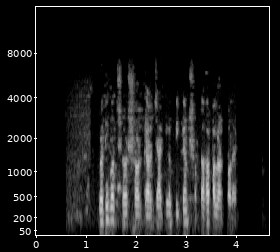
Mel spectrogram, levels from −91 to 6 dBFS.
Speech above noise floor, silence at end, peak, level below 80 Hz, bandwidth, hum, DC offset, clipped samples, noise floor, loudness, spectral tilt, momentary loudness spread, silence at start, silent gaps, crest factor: 32 dB; 0.65 s; -4 dBFS; -68 dBFS; 6.8 kHz; none; under 0.1%; under 0.1%; -55 dBFS; -23 LUFS; -6.5 dB/octave; 8 LU; 1.25 s; none; 22 dB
